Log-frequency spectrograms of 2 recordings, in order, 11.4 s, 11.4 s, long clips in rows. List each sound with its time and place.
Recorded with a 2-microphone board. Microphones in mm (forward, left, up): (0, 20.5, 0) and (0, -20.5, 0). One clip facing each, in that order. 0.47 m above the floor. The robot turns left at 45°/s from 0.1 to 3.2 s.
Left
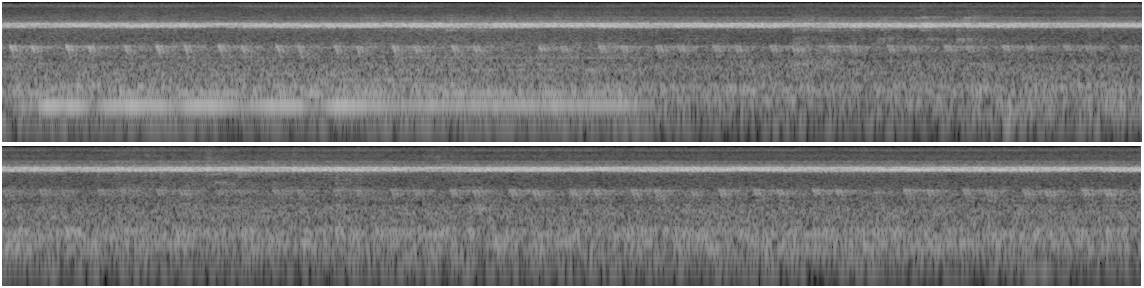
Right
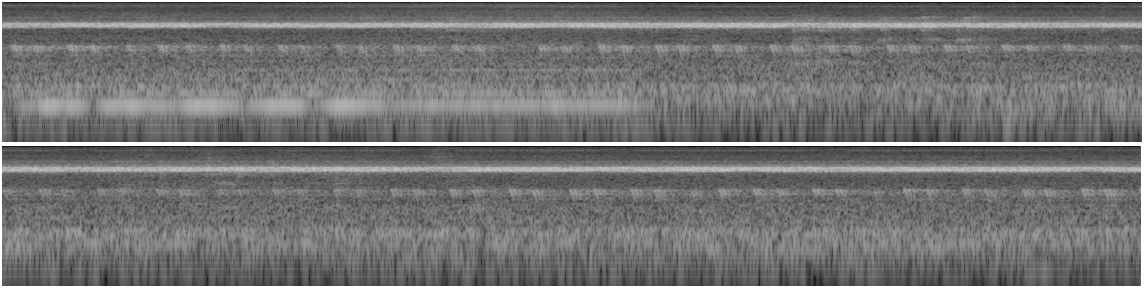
0.0 s an insect: 130° left, 0.8 m; by 11.4 s 10° right, 0.8 m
